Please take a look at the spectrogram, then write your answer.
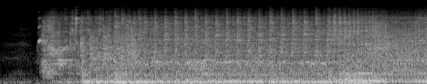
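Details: Powerhorse 4000ES generator that had been sitting and would not start: the engine fires at once and settles into a steady, even, throaty run with no misses or knocks; a normal start and run.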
